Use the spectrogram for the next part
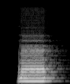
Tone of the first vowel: high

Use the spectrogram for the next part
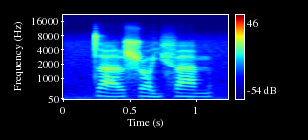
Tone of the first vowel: low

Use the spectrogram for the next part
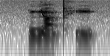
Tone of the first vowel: low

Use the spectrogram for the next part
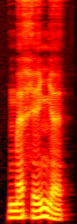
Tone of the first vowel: rising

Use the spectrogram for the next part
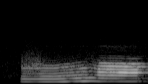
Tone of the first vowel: rising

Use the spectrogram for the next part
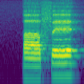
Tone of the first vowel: low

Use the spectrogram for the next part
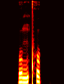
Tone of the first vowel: rising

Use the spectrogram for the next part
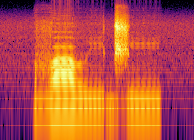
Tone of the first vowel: high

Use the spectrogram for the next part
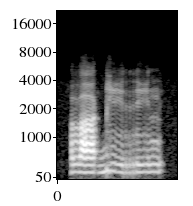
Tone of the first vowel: low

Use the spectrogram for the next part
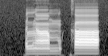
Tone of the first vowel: high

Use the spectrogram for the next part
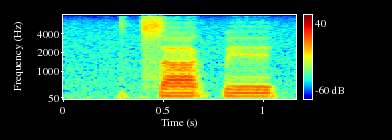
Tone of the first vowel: high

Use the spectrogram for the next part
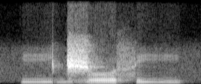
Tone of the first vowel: low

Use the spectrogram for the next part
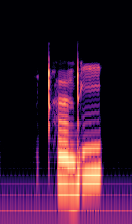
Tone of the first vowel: low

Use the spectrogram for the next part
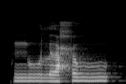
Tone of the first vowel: low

